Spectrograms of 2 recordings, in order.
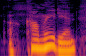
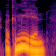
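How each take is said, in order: First: "comedian" with a full "ah" in the first syllable, COM-edian; mispronounced comedian. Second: Said in the usual way. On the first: Real, not acted. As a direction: stumble into "comedian" as "kah-MEE-dian". Self-corrects a stumbled word.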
